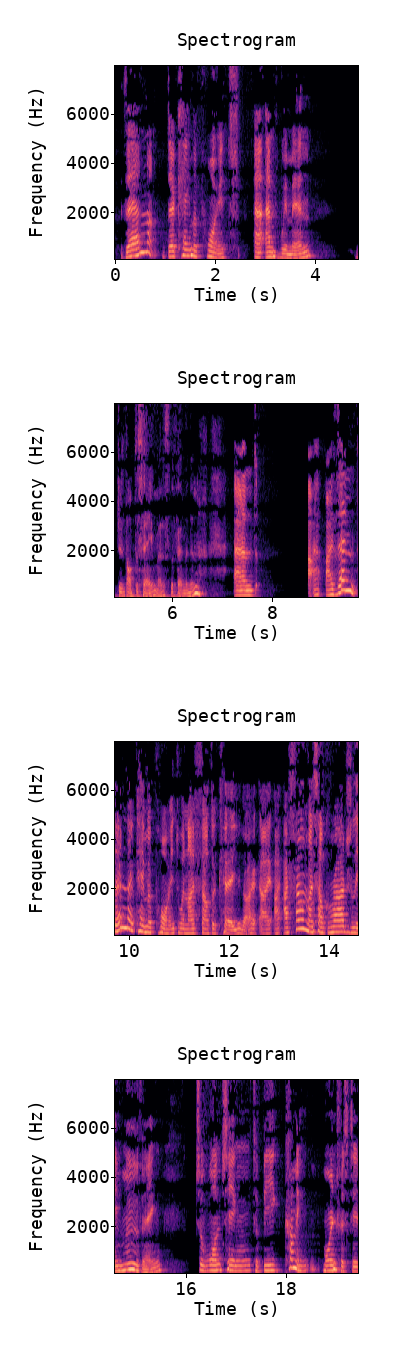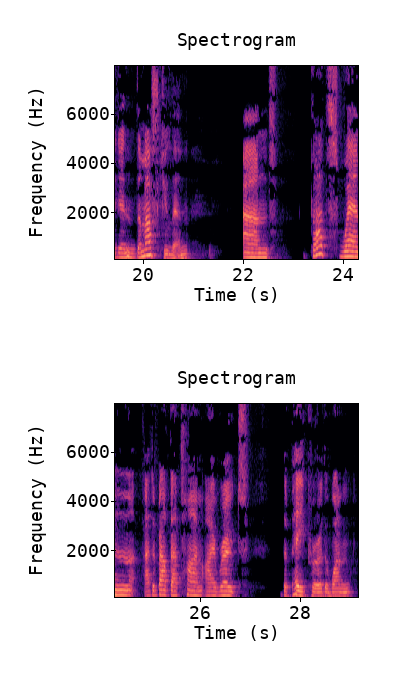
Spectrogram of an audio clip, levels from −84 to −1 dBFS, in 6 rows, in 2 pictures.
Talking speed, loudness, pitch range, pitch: 125 wpm, -21 LUFS, 175-220 Hz, 195 Hz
